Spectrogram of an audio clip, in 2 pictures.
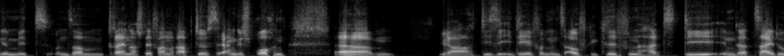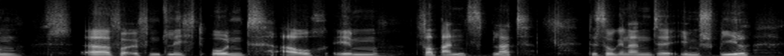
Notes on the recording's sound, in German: Aufgrund der Corona-Verordnung diesmal über Skype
